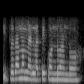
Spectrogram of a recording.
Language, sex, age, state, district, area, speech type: Tamil, female, 18-30, Tamil Nadu, Tiruvallur, urban, conversation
